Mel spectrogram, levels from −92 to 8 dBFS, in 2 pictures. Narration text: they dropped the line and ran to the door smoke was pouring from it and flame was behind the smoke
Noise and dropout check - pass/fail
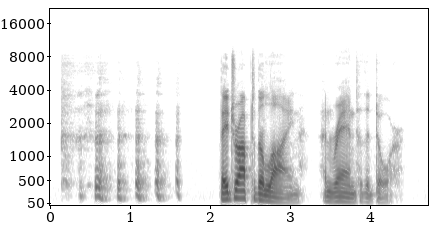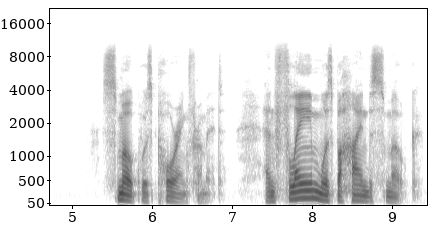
fail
